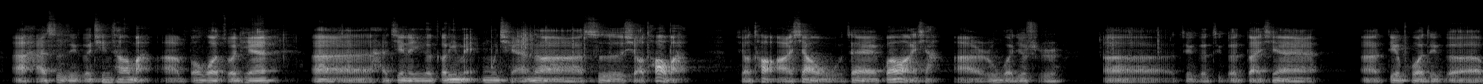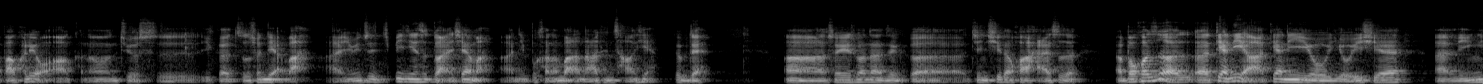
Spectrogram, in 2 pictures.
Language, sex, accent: Chinese, male, native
